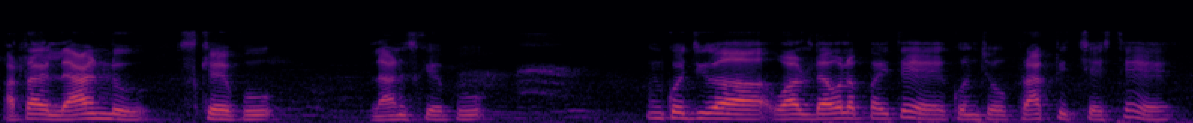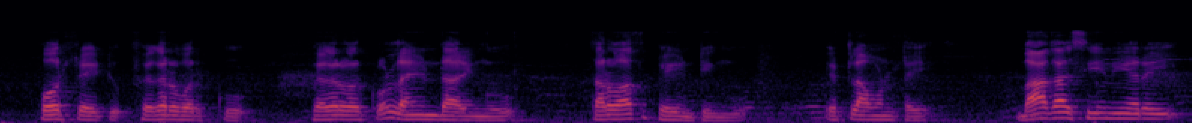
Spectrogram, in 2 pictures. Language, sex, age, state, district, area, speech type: Telugu, male, 60+, Andhra Pradesh, Bapatla, urban, spontaneous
